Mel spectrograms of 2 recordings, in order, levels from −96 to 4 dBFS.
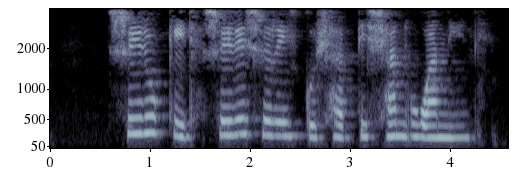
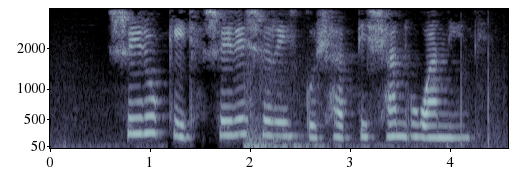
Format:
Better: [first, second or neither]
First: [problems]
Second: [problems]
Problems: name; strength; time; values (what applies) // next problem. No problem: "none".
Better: first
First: none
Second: background sound (Cheering / Fireworks); 17 dB below the speech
